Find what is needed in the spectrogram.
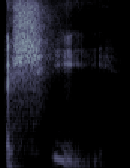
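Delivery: put-on lisping Castilian Spanish accent, pitched high; mock Castilian lisp on every s. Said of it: "I lisp a lot because that's how they talk in Spain".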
